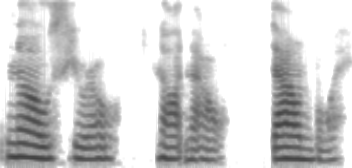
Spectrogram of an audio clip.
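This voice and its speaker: A woman's voice: mid-range voice, fairly even intonation, drawn-out words, dry recording, lo-fi sound. A woman playing Jack, a theatrical skeleton man who fancies himself Santa, declaiming melodramatically at a script table read. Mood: dejected, mournful.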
